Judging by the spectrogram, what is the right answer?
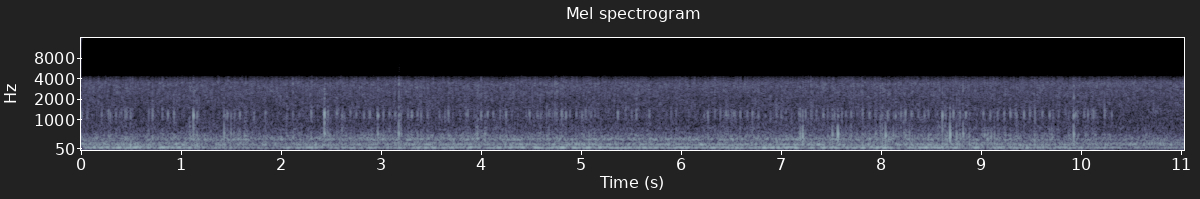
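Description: A car's engine and tyres droning steadily from inside the cabin while it drives at highway speed, with light scattered ticks and rattles.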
